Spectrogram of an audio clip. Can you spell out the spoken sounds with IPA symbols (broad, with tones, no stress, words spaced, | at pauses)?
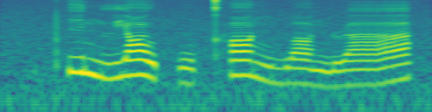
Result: pʰi˥˧nljɑ˥˩ʊ̯pu˨˩ kʰɑ˥˩ŋmwɑ˨˩ŋɻä˧˥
